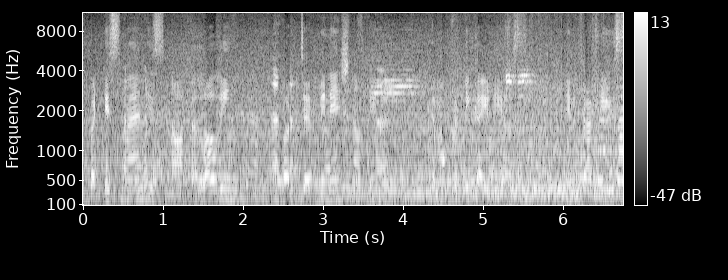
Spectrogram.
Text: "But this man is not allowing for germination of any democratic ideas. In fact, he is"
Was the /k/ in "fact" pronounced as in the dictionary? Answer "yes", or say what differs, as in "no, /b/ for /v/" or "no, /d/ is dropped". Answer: yes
